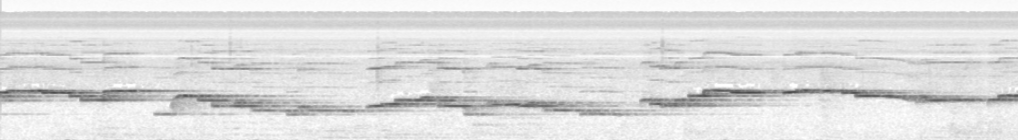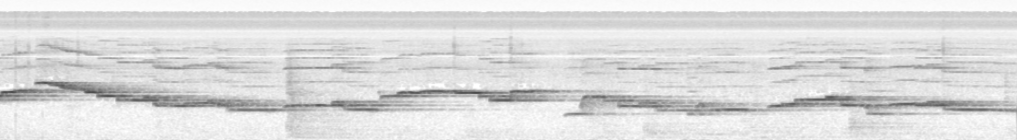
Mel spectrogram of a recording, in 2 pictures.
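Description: A Mountain Ocarina playing a slow melody, one pure flute-like note at a time, moving up and down in steps. The tune comes in phrases of a few seconds with short breaks between them.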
